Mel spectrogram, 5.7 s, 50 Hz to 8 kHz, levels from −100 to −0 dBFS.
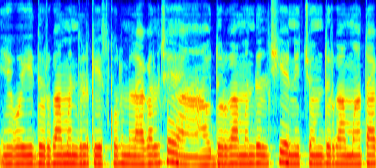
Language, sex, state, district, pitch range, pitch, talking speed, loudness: Maithili, male, Bihar, Supaul, 140-145 Hz, 145 Hz, 200 wpm, -15 LUFS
